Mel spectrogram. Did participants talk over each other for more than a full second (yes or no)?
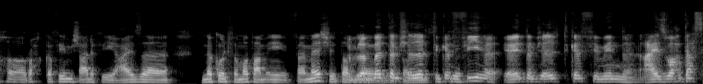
yes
